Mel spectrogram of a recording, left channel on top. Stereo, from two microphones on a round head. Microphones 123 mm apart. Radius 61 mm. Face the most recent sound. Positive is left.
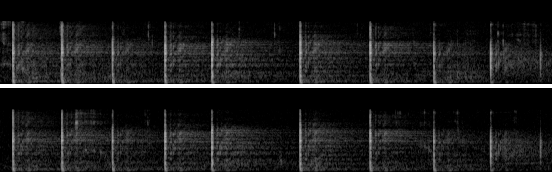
turn(degrees=5)  # may be behind; listen again after turning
